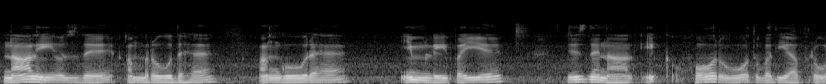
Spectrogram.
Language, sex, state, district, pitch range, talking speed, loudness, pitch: Punjabi, male, Punjab, Fazilka, 100-110 Hz, 140 wpm, -17 LUFS, 105 Hz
